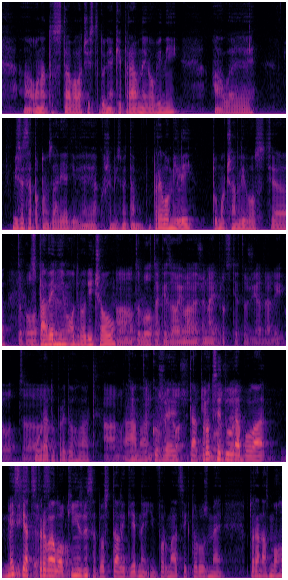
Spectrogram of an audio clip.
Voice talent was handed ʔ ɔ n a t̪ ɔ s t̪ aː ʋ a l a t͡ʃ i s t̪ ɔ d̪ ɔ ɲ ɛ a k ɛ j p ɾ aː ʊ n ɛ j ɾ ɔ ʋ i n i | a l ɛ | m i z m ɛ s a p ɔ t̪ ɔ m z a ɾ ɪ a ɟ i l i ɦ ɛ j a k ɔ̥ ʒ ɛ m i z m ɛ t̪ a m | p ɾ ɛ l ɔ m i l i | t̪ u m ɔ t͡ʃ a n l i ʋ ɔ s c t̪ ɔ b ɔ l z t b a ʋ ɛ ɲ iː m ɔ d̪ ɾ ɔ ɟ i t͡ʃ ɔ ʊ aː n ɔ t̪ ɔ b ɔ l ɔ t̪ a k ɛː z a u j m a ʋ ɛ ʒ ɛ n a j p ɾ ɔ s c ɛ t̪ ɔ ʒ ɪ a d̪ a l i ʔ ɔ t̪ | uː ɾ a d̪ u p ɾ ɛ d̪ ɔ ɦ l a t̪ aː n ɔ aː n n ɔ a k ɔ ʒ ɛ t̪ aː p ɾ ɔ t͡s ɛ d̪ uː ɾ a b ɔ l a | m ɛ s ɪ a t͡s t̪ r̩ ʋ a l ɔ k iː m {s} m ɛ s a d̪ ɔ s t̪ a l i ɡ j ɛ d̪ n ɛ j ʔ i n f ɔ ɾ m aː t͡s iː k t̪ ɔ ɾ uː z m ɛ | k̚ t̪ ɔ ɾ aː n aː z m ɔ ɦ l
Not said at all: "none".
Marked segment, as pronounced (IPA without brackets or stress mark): z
